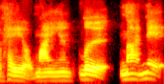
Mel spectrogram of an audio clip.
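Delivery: usual speaking voice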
